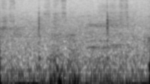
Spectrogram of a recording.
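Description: Chalk writing faintly on a chalkboard: light scratches and a few small taps as the chalk moves across the board.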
